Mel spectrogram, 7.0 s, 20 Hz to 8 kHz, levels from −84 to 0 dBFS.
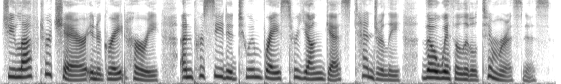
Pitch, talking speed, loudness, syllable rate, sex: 215 Hz, 180 wpm, -19 LUFS, 5.1 syllables/s, female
